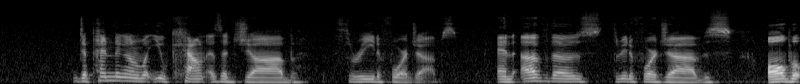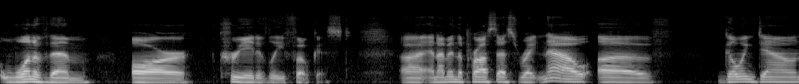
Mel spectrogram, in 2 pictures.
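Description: At 7.54 s the automatic gain falling sets in and runs until 10.84 s. The gain control judged the input too loud, or its background noise too strong, and eased its gain down by about 5 dB over those three-odd seconds, so the speech sinks and the room noise behind it sinks in step. On a waveform the envelope tapers steadily across the span. A spectrogram shows the whole band, noise floor included, dimming together, unlike the change in level around 7 s when the talker moves.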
